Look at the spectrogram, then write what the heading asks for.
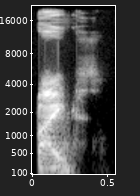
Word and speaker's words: BYCS: In addition to being the transit specialist for the city of Alexandria, she was recently selected by Amsterdam-based organization BYCS, which is pronounced bikes, to be the bike mayor for the DC region.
